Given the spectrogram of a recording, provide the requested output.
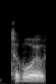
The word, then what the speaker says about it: Foel: I think it's pronounced Foel. It's actually spelled Foel, Foel Studio.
